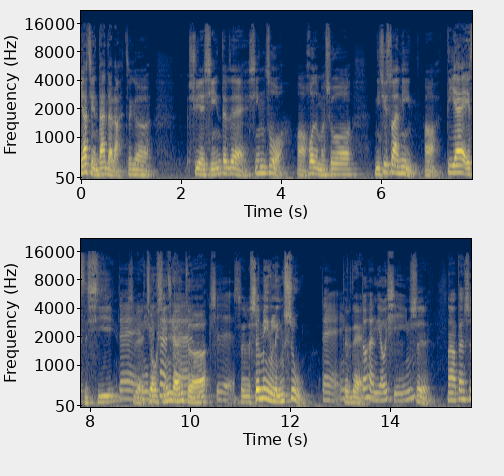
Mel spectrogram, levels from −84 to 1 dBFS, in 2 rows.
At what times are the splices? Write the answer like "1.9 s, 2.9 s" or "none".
10.9 s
